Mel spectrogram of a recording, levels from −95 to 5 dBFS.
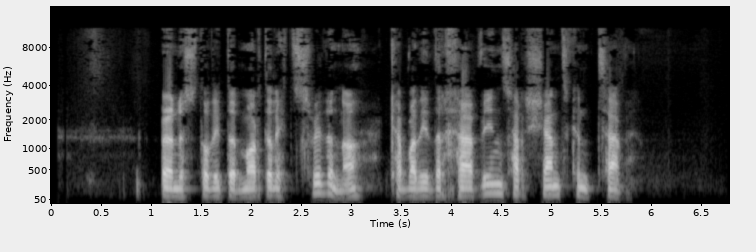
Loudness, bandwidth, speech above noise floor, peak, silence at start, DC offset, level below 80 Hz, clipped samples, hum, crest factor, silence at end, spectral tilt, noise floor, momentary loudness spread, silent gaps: -21 LUFS; 11.5 kHz; 52 dB; 0 dBFS; 1.1 s; under 0.1%; -62 dBFS; under 0.1%; none; 22 dB; 1.1 s; -4.5 dB/octave; -73 dBFS; 8 LU; none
